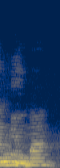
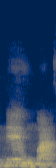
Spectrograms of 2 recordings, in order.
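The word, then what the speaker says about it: pneuma: la del griego es ni un más se pronuncia Newman pero es neuma se escribe pn e u m a hace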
